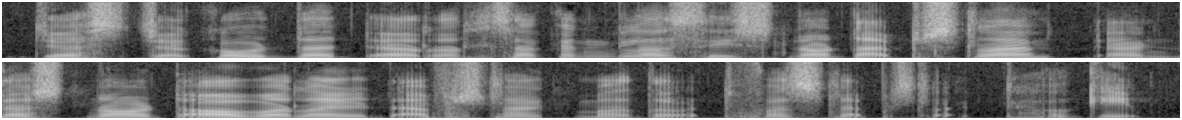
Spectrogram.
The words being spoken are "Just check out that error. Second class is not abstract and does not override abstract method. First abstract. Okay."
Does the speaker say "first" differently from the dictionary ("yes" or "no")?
no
